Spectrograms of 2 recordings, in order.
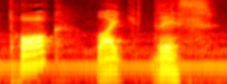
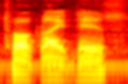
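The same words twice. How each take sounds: First: The words are spoken with exaggerated mouth movement. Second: The words are spoken with little mouth movement. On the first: The speaker calls it right. "Exaggerate those mouth movements yourself to copy him" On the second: The speaker calls it wrong. "don't just talk like this"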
